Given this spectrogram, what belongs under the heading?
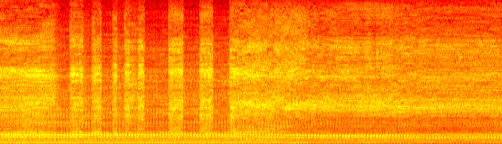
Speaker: there you go it works now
